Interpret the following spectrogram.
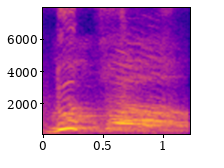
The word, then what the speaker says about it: দুঃখ: এটার উচ্চারণটা কি দুঃখ দুঃখ মানে এই হ টা ডাবল হয়ে যাবে। এই এইটা থাকা মানে পরের বর্ণটা ডাবল উচ্চারণ হবে।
